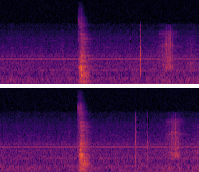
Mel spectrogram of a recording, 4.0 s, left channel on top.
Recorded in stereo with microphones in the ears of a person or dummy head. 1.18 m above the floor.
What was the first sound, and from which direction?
A microwave, 45° right (ahead or behind).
